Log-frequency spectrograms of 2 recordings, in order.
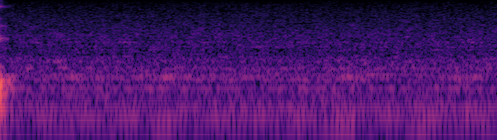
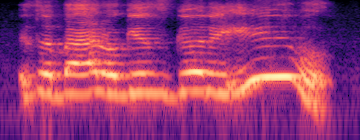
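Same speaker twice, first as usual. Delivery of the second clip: high, loud emphatic declaration; 8 semitones higher, 4 dB louder than usual. Real, not acted. Reader repeats card meaning emphatically.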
